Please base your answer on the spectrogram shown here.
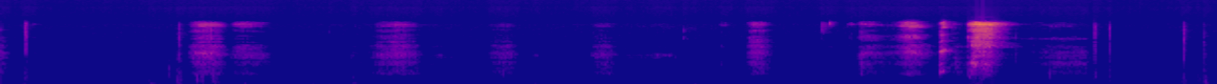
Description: The fourth sneeze was so powerful I dropped my phone;)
